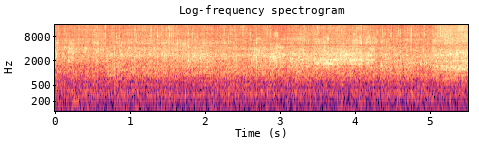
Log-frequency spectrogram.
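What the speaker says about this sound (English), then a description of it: "you can see the fat starting to fry up" Marinated pork pieces fry in masala, giving off a steady, close, loud sizzle with a dense crackling hiss that holds through the whole stretch, with no talking.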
